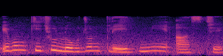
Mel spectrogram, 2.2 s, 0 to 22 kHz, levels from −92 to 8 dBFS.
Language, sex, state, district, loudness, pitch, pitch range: Bengali, female, West Bengal, Paschim Medinipur, -23 LUFS, 255 Hz, 200-275 Hz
